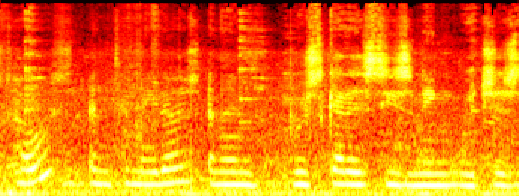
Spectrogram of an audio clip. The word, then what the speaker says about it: bruschetta: I said it right, but Americans say it wrong. What do they say? Toast. And then, oh, I don't know. They say bruschetta, but it's bruschetta.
